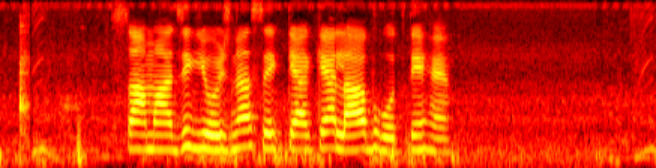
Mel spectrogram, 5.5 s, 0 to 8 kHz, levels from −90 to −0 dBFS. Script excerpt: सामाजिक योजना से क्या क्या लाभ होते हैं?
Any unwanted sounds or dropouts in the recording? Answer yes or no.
no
